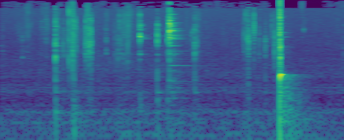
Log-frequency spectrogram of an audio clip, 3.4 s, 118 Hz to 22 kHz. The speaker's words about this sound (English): Here we go. Let's open a Château de Fleury 2019. Let's share a glass of friendship.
